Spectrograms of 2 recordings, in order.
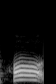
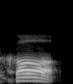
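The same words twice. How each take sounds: First: The lips are pushed forward and rounded. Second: The mouth is simply open, lips not rounded. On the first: The speaker calls it wrong. "Jangan sampai kho begitu" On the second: The speaker calls it right. "Tapi kho, ro begitu"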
